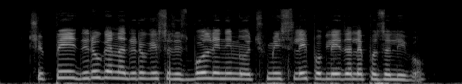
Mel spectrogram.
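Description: The clip is speech with one fault: an overlap between stream segments, at 1.70 s. A tiny skip is audible there. The audio arrives in 2-second segments, and the time stamps of two neighbouring segments claim the same short stretch of time. The player trims that shared stretch from one side, but the sound was never really doubled. About 18 ms of real audio is lost. The waveform jumps across the gap.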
